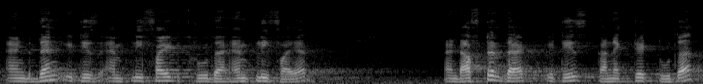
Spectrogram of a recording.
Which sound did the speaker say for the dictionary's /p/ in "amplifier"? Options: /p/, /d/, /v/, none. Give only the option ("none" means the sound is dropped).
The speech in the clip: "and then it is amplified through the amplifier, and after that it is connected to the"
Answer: /p/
